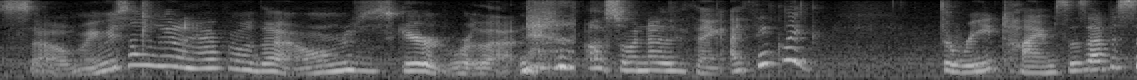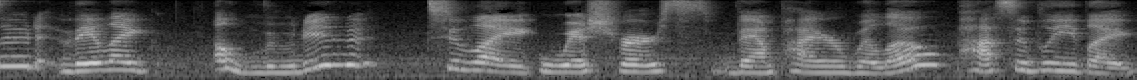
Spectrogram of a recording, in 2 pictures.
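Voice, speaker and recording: A woman with a high pitch speaks at a fairly slow pace, her pitch swinging very widely over light background noise. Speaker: vlogger. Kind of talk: casual vlog chat, episode reaction. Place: home room. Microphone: camera far.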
